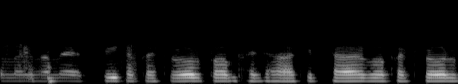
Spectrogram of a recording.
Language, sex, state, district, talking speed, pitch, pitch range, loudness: Magahi, male, Bihar, Lakhisarai, 155 wpm, 150 Hz, 150-155 Hz, -26 LUFS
